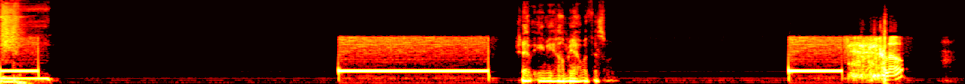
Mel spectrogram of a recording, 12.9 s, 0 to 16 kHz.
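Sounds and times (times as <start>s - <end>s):
steady loud phone tone: 0.0s - 0.8s, 4.5s - 6.6s, 10.5s - 11.3s
telephone dial tone: 4.5s - 6.5s, 10.5s - 11.3s
speech: 6.9s - 8.3s, 11.8s - 12.1s.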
